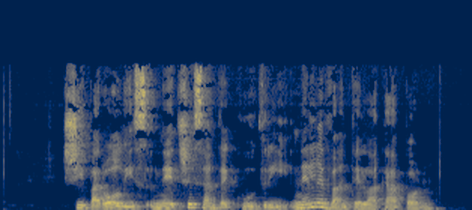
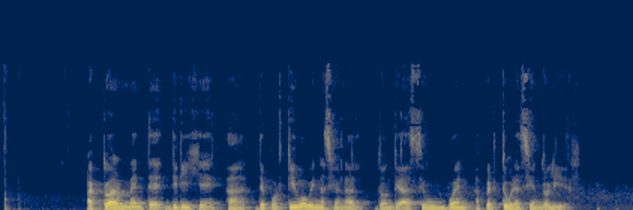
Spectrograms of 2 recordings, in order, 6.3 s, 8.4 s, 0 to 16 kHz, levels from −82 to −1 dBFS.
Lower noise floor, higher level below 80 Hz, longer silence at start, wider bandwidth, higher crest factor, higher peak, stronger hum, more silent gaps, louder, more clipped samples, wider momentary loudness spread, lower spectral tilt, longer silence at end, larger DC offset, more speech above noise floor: about the same, -70 dBFS vs -69 dBFS; second, -64 dBFS vs -54 dBFS; first, 0.85 s vs 0.05 s; about the same, 11.5 kHz vs 11 kHz; about the same, 20 dB vs 18 dB; about the same, -4 dBFS vs -2 dBFS; neither; neither; about the same, -23 LUFS vs -21 LUFS; neither; about the same, 11 LU vs 10 LU; second, -3 dB/octave vs -8.5 dB/octave; second, 0.45 s vs 0.85 s; neither; second, 46 dB vs 50 dB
